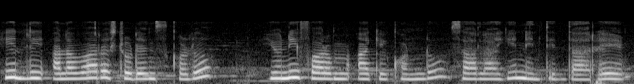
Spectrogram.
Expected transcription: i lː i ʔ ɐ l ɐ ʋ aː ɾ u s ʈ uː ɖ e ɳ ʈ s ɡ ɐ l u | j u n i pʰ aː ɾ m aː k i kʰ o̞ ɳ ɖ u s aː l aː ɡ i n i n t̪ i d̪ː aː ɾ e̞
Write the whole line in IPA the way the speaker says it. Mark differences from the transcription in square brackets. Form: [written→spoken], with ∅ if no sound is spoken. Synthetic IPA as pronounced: i lː i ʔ ɐ l ɐ ʋ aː ɾ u s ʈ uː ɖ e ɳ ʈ s ɡ ɐ [l→ɭ] u | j u n i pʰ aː ɾ m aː k i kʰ o̞ ɳ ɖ u s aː l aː ɡ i n i n t̪ i d̪ː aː ɾ e̞

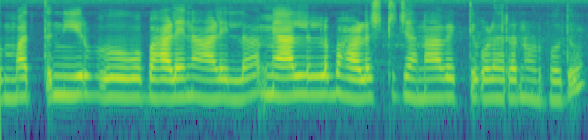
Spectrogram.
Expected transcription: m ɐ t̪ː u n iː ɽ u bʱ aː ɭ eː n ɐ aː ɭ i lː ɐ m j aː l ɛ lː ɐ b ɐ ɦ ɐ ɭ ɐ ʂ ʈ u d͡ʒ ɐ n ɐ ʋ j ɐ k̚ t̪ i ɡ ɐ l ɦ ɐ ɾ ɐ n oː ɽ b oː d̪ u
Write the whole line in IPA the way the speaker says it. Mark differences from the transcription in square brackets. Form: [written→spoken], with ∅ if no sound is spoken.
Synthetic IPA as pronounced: m ɐ t̪ː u n iː [ɽ→ɾ] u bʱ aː ɭ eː n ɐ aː ɭ i lː ɐ m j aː l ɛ lː ɐ b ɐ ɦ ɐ ɭ ɐ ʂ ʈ u d͡ʒ ɐ n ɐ ʋ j ɐ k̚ t̪ i ɡ ɐ [l→ɭ] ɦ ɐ ɾ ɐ n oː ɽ b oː d̪ u

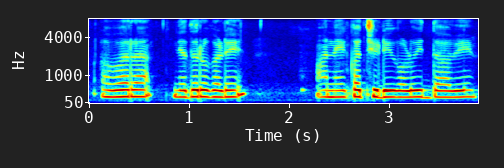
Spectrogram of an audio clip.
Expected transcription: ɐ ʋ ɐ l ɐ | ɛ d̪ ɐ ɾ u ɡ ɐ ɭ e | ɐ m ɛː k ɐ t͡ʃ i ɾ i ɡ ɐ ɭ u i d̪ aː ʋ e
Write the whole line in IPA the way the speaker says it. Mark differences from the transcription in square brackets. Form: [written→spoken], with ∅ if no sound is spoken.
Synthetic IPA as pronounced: ɐ ʋ ɐ [l→ɾ] ɐ | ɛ d̪ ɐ ɾ u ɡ ɐ [ɭ→ɽ] e | ɐ [m→n] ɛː k ɐ t͡ʃ i [ɾ→ɽ] i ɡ ɐ ɭ u i [d̪→d̪ː] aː ʋ e

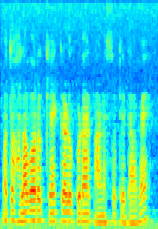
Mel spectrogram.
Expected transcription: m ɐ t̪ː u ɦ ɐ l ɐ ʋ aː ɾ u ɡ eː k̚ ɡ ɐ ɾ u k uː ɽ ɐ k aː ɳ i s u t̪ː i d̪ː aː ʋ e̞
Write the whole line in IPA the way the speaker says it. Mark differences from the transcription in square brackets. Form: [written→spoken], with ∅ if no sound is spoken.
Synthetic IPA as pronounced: m ɐ t̪ː u ɦ ɐ l ɐ ʋ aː ɾ u [ɡ→k] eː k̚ ɡ ɐ [ɾ→ɭ] u k uː ɽ ɐ k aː ɳ i s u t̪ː i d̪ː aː ʋ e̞

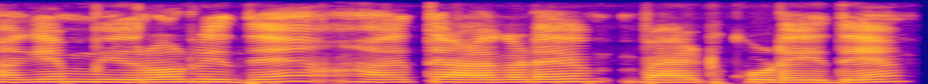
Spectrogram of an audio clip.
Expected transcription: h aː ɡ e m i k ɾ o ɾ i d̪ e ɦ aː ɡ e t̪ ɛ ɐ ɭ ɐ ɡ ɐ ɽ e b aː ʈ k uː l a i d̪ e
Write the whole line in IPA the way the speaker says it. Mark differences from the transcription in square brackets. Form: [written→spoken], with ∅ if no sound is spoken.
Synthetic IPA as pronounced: h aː ɡ e m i [k→∅] ɾ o ɾ i d̪ e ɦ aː ɡ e t̪ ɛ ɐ ɭ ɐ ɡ ɐ ɽ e b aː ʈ k uː [l→ɽ] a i d̪ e

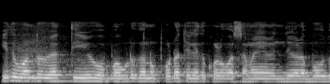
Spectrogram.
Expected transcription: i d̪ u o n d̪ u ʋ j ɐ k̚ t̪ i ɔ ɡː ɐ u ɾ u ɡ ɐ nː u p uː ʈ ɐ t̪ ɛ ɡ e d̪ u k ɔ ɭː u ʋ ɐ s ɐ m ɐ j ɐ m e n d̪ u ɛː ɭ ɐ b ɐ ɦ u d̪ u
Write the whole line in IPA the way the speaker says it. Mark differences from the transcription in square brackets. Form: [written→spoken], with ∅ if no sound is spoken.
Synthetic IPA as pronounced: i d̪ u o n d̪ u ʋ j ɐ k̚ t̪ i ɔ [ɡː→bː] ɐ u [ɾ→ɽ] u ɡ ɐ nː u p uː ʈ ɐ t̪ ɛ ɡ e d̪ u k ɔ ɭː u ʋ ɐ s ɐ m ɐ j ɐ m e n d̪ u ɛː ɭ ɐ b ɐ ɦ u d̪ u

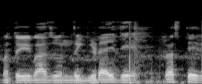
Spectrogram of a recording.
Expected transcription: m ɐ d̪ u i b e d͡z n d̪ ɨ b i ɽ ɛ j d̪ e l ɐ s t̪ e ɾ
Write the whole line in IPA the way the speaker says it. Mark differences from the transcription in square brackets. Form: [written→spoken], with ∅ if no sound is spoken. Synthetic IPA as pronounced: m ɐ [d̪→t̪] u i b [e→a] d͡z n d̪ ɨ [b→ɡ] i ɽ [ɛ→a] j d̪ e [l→ɾ] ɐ s t̪ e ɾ

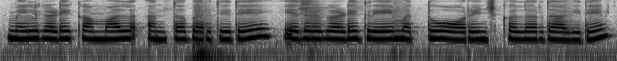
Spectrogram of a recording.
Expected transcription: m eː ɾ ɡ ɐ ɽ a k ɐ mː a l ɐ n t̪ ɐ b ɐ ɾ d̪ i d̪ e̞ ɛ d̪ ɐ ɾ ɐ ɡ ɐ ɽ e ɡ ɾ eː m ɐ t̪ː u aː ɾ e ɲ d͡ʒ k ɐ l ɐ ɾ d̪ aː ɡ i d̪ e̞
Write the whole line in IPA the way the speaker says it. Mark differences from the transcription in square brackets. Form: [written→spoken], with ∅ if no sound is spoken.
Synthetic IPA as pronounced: m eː [ɾ→l] ɡ ɐ ɽ [a→e] k ɐ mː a l ɐ n t̪ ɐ b ɐ ɾ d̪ i d̪ e̞ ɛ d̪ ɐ ɾ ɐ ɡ ɐ ɽ e ɡ ɾ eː m ɐ t̪ː u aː ɾ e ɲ d͡ʒ k ɐ l ɐ ɾ d̪ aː ɡ i d̪ e̞

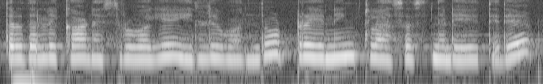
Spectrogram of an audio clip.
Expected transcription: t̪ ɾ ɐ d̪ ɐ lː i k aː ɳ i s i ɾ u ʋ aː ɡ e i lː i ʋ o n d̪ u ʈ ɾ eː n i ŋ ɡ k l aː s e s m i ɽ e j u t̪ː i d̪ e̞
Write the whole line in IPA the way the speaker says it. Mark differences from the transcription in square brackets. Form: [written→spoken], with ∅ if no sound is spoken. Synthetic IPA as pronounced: t̪ ɾ ɐ d̪ ɐ lː i k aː ɳ i s i ɾ u ʋ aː ɡ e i lː i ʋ o n d̪ u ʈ ɾ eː n i ŋ ɡ k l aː s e s [m→n] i ɽ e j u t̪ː i d̪ e̞

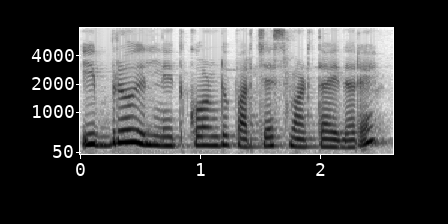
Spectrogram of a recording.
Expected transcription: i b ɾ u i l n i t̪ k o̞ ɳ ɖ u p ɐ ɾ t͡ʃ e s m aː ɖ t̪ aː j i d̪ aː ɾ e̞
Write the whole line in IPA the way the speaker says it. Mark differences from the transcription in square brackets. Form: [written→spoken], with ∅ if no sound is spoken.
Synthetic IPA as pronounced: i b ɾ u i l n i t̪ k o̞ ɳ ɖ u p ɐ ɾ t͡ʃ e s m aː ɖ t̪ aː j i d̪ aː ɾ e̞

